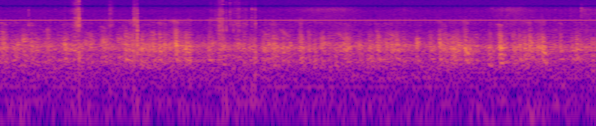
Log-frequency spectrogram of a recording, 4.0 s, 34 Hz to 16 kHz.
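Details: Chorus of wood frogs mating in a vernal pool at Acton, Massachusetts, March 18, 2010; many animals give rapid, overlapping quacking croaks in a steady, busy clatter with occasional louder clicks.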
